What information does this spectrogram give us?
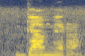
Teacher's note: Parang may diin dun sa ga. It's mera. Gamera.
